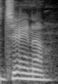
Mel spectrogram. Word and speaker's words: Jana: No, it's Jana. My Jana, parents blessed me with a complicated name.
